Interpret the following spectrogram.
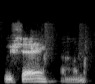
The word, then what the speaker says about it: Fouché: And by the way, that's Fouché, Fouch, with a little accent on the E.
